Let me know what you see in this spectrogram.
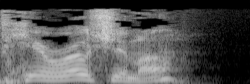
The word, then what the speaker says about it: Hiroshima: It has been reported that some residents of Hiroshima is the real way you pronounce it, discovered that their bedroom closet was a boom closet.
